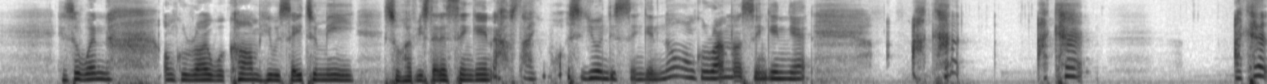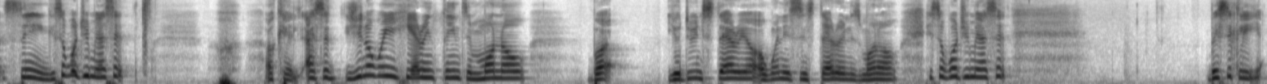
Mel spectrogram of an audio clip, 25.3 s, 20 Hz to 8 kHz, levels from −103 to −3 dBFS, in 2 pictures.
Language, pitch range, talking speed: English, 165-230 Hz, 190 wpm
